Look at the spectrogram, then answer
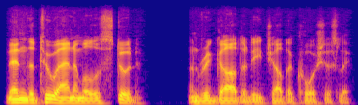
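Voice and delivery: ordinary delivery, nothing marked

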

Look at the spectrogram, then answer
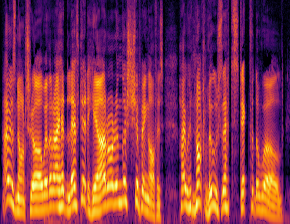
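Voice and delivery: overjoyed to find the lost stick; Mortimer's delighted cry; joyful exclamation. Acted. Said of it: "with an exclamation of joy".

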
